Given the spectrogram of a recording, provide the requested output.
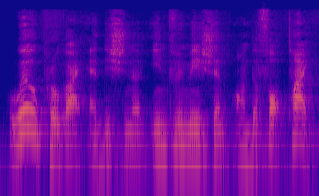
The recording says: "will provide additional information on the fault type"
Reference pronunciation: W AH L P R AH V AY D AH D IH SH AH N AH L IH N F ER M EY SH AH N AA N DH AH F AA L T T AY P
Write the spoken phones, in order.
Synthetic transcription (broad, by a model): W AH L P R AH V AY D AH D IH SH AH N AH L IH N F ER M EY SH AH N AA N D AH F AA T T AY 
